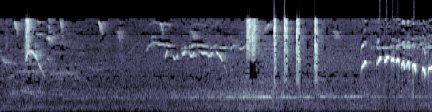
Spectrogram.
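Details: Agitated white-rumped shama in a recording used to tutor other birds, starting with quiet scattered whistles, then sharp clicks and a loud closing series of quick bright whistled notes over steady hum.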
